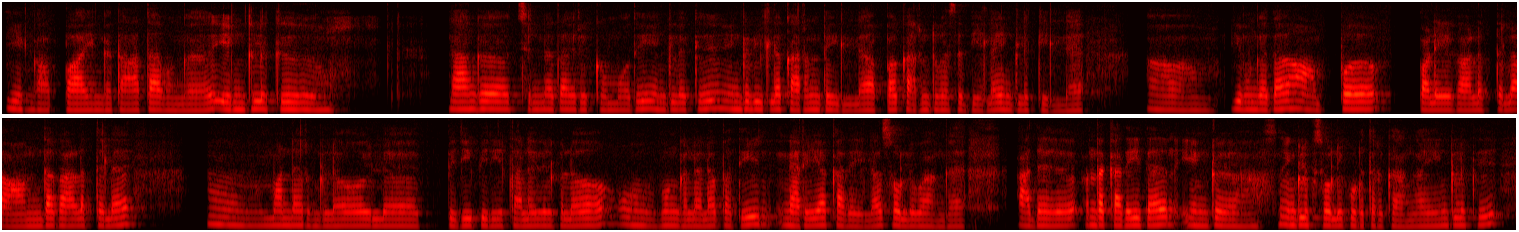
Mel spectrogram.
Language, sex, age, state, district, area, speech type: Tamil, female, 30-45, Tamil Nadu, Nilgiris, rural, spontaneous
